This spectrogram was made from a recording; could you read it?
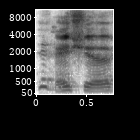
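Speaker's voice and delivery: put-on Texas woman's accent. Imitating how a Texas woman greets you, in a Texas woman accent. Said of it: "a Texas woman that says that calls you Suge".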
